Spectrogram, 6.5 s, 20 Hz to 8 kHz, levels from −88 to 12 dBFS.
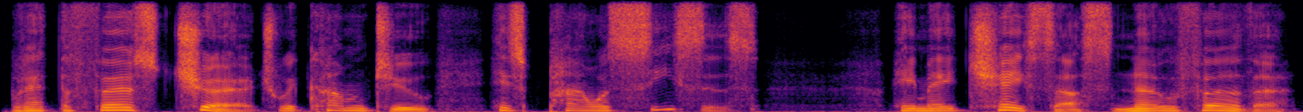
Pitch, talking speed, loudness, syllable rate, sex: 140 Hz, 155 wpm, -18 LUFS, 3.8 syllables/s, male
